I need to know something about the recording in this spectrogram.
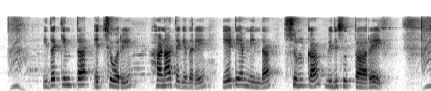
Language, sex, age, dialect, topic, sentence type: Kannada, female, 41-45, Mysore Kannada, banking, statement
